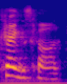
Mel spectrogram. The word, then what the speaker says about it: Kangaskhan: have two facts right now first off it's pronounced Kangaskhan and the second fact and the second fact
